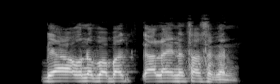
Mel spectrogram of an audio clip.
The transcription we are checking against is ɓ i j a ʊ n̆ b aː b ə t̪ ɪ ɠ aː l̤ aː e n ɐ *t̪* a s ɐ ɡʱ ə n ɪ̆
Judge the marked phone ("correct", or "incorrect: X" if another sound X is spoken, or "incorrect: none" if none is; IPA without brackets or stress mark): incorrect: t̪ʰ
